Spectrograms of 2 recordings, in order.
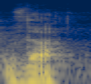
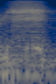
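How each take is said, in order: First: The word is said in full with its vowel. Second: The word is clipped to a bare consonant. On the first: "They never used to say the" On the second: "It was always th"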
